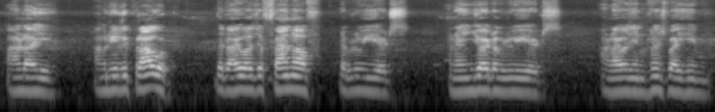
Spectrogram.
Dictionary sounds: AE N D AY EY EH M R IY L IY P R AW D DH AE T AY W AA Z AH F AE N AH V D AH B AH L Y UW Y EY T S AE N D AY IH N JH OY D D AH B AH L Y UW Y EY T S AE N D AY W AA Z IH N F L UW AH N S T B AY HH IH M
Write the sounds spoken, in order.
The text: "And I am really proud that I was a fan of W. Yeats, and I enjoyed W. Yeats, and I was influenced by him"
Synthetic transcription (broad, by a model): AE N D AY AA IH M R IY L IY P R AW D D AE T AY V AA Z AH F AE N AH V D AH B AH L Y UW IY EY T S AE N D AY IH N JH OY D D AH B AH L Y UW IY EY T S AE N D AY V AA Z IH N F L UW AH N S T B AY HH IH M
